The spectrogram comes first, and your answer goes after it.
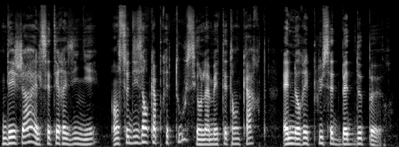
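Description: A man narrating a literary audiobook in a measured, expressive reading. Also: on the high side.

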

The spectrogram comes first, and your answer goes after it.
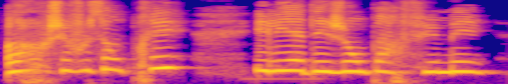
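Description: A woman's voice: medium pitch, big pitch swings, normal speed. A woman voicing a polite, curious little girl who talks eagerly and a little plaintively.

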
